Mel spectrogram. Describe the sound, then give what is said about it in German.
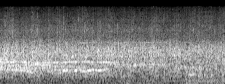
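Sustained audience applause at the end of a long evening dance performance on stage, a dense, steady wash of many hands clapping at an even loudness throughout, with no voices standing out. “Kein Wunder, dass am Ende der Applaus gar nicht mehr aufhört.”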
